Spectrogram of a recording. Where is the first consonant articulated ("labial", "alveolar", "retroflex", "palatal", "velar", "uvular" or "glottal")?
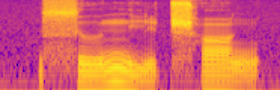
alveolar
